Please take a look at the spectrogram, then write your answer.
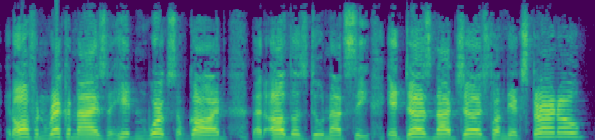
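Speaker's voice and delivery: ringing out loud and high to the congregation; preaching at full force. Real, not acted. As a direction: proclaim it with fire. Preacher building to climax.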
